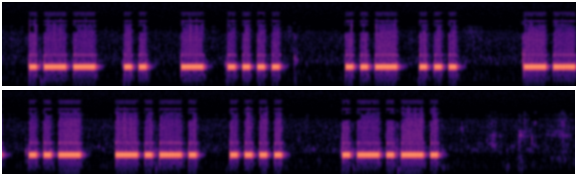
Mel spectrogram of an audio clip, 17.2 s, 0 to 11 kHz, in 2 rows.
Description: Morse code, heard as a keyed tone, about 11 wpm, 650 Hz. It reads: WITH US MUCH <AR>
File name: jh8cbh / 2022cw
